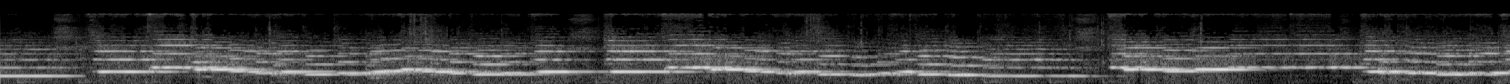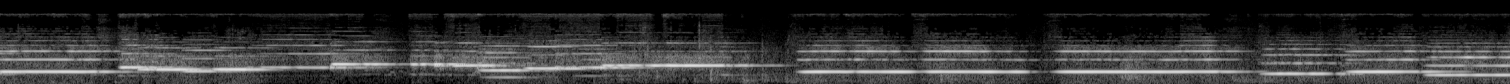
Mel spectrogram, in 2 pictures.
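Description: A solo concert flute plays a melody: quick runs of notes rising and falling, then longer held notes, with short breaks for breath between phrases.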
